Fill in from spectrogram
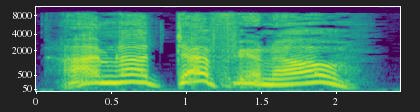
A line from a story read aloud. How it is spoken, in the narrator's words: I shout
